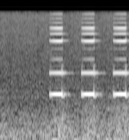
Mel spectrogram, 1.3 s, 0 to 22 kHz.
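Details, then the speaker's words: Emax BLHeli 20A ESC being programmed through the transmitter: three short, even, mid-high beeps on a quiet background signal the motor-direction menu option. "it'll go into the into the menu now it's in the menu so we'll let it now we're that's timing Mode start Force curve mode control frequency low voltage protection cut off mode mode of Direction"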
